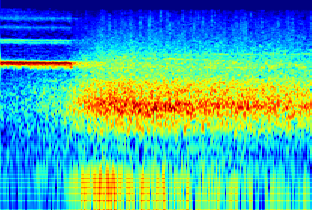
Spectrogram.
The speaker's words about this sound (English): Righto, that's the half-time whistle.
